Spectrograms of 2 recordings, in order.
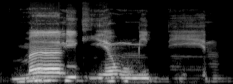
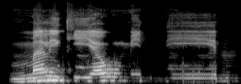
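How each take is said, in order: First: The vowel after the m is long. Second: The vowel after the m is short. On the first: This is the reading commonly heard locally. "bacaannya seperti yang kita dengar" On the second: This is another validly transmitted reading. "dibacanya tidak panjang mimnya"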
